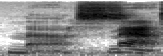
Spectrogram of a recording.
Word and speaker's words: Maas: Maas that she, or Maas, how do you say her name? – Maas.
